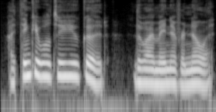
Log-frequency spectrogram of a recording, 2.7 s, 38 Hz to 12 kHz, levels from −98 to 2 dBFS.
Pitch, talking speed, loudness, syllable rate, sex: 195 Hz, 290 wpm, -16 LUFS, 6.4 syllables/s, female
